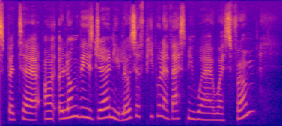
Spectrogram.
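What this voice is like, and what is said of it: French accent. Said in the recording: “I have an accent. ... I'm French ... I've got a weird accent to American ears. ... I feel like you are very French. ... You have a beautiful voice, too.”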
